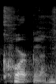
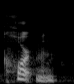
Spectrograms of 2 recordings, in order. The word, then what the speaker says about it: Korpman: Korpman. – Cort- Korpman.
